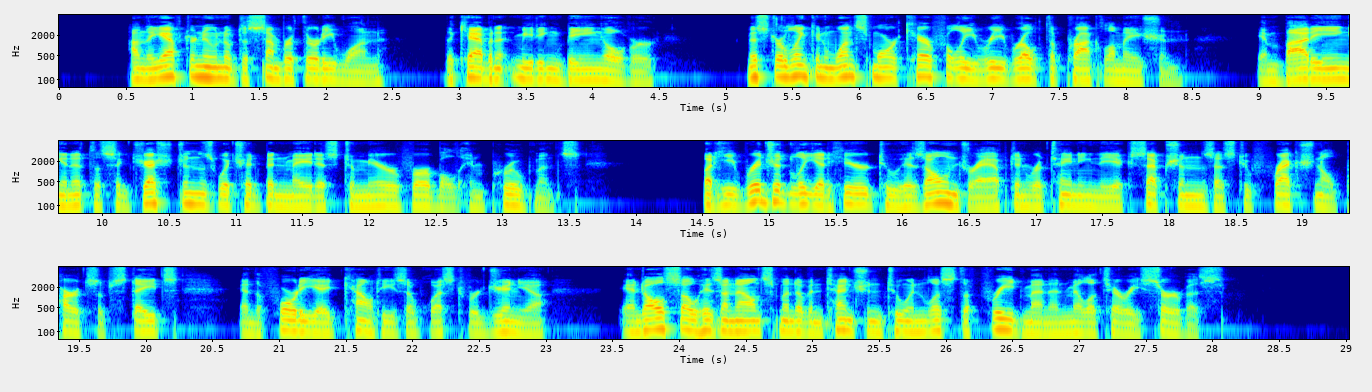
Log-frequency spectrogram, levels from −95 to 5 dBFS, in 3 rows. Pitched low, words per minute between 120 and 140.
No: low, 100 Hz; average, 150 wpm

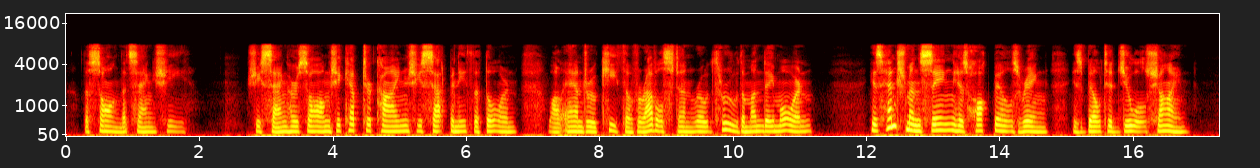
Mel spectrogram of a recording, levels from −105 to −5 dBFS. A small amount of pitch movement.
Yes: narrow, 2.1 semitones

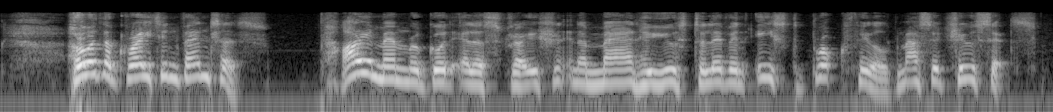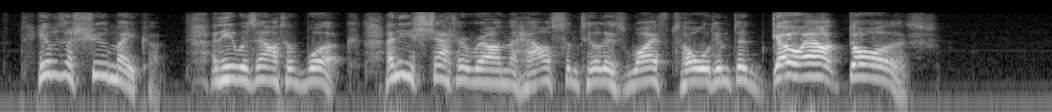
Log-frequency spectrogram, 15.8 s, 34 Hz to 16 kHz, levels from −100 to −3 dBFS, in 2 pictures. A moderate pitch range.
Yes: average, 4.3 semitones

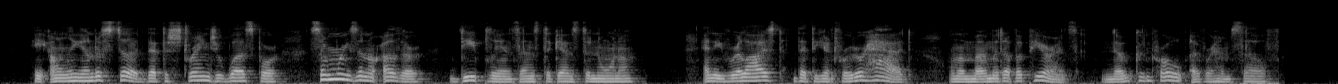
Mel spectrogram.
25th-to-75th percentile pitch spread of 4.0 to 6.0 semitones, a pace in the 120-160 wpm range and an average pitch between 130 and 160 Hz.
Yes: average, 4.8 semitones; average, 145 wpm; medium, 140 Hz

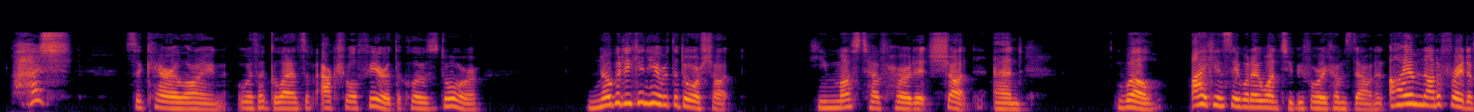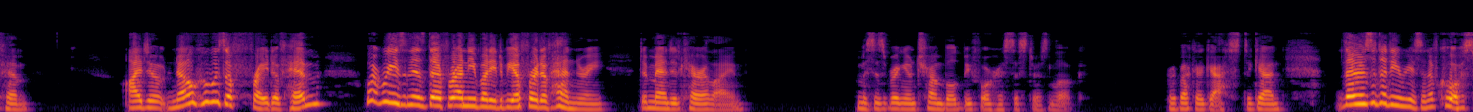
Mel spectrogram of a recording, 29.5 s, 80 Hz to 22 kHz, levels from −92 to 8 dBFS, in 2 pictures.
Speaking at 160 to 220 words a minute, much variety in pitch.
Yes: average, 170 wpm; wide, 6.6 semitones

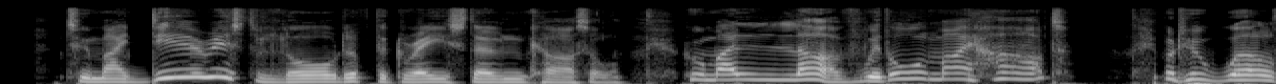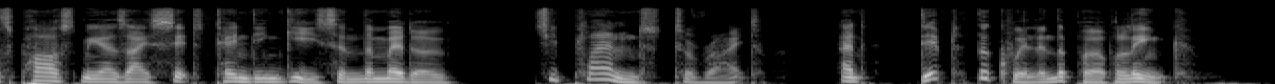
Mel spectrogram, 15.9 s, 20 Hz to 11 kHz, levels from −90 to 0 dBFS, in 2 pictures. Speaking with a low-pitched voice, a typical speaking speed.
Yes: low, 130 Hz; average, 155 wpm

